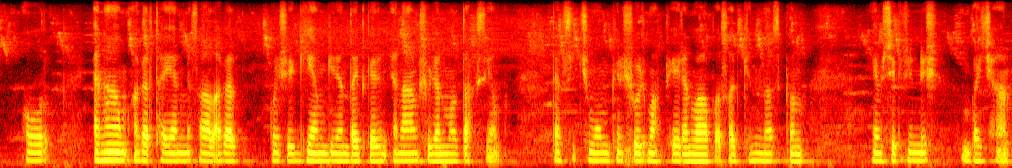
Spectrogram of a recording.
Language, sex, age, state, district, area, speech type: Kashmiri, male, 18-30, Jammu and Kashmir, Shopian, rural, spontaneous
